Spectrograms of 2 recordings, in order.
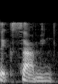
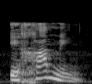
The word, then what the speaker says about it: examen: Pronunciemos examen. Ec. Primero, ¿qué sonido va? No va la X, ¿verdad? Porque si colocaras la X, ¿qué diría ahí? Diría ejamen. No es ejamen.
